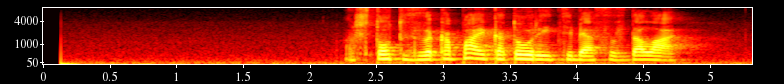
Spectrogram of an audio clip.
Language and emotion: Russian, angry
